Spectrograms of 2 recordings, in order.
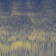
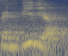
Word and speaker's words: envidia: Siempre digo ese nombre, esa palabra mal, lo dije. Carmen siempre me dice, lo estás pronunciando mal. No es antes decía envidio, es envidia, pero hoy lo estoy pronunciando bien.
